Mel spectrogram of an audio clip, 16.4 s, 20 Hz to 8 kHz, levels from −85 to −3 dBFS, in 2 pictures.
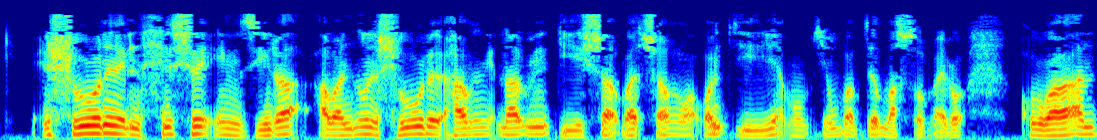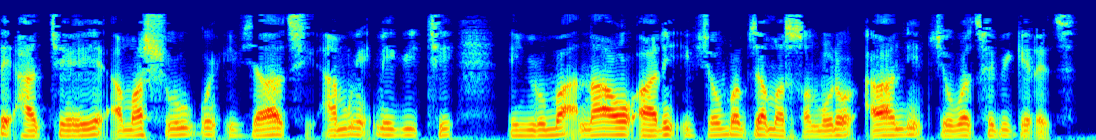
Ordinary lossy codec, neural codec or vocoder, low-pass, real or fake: MP3, 24 kbps; autoencoder, 22.05 kHz, a latent of 192 numbers a frame, VITS, trained on many speakers; 7.2 kHz; fake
